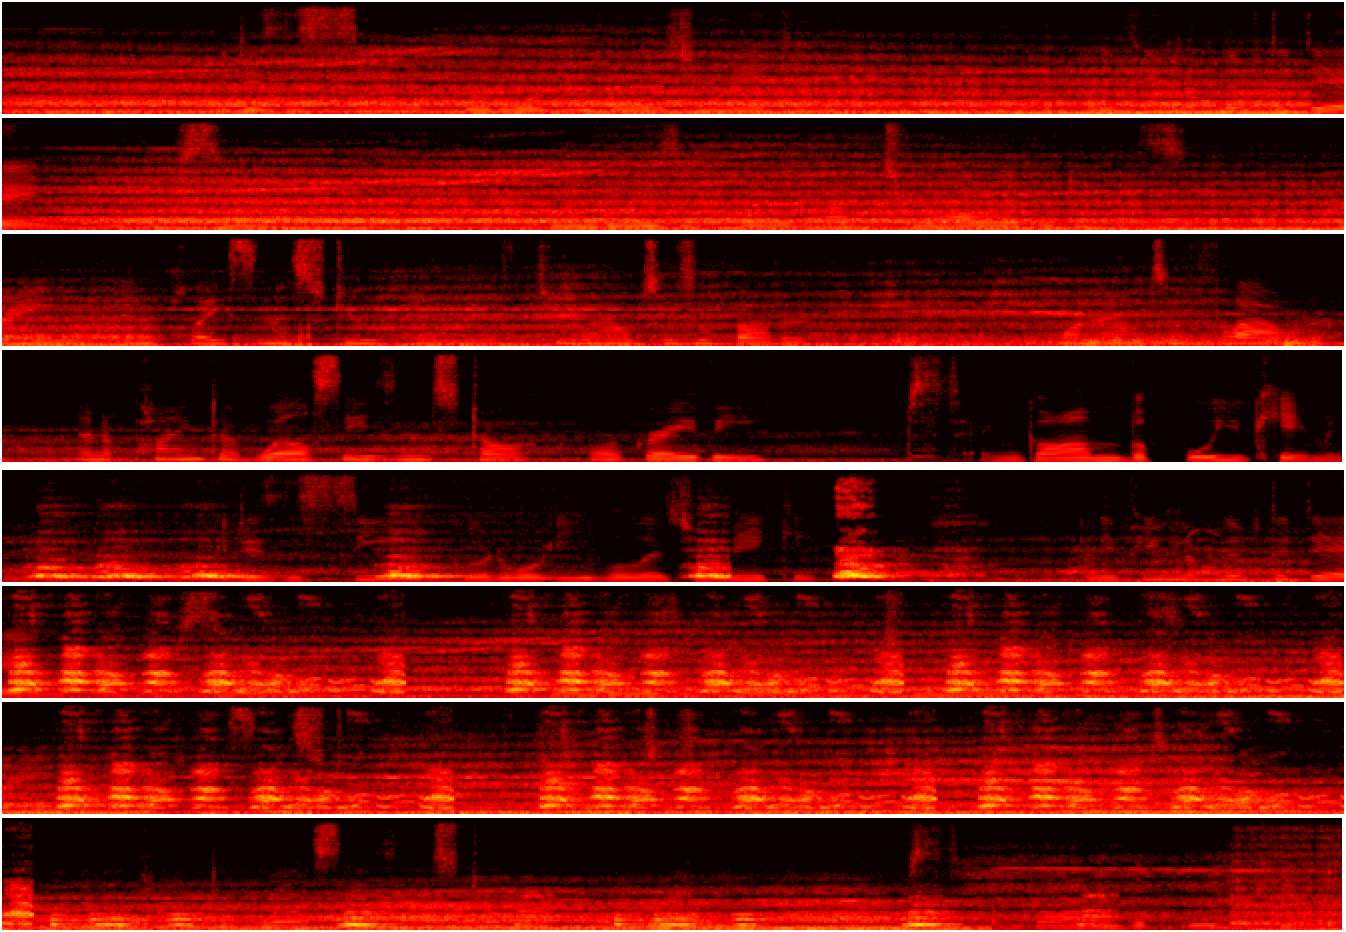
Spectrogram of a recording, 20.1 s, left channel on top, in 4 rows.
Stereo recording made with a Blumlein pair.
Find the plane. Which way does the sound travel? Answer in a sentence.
You can hear the plane travel towards the right.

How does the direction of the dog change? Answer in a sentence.
You can hear the dog stay put.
